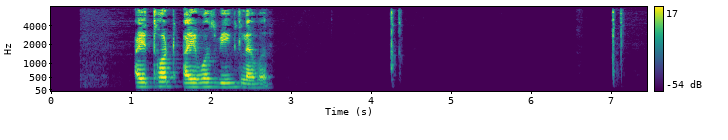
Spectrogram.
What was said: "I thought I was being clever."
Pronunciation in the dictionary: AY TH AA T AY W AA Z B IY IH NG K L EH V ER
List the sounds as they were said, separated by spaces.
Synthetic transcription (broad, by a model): AY T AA T AY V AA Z B IY IH NG K L EH V ER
